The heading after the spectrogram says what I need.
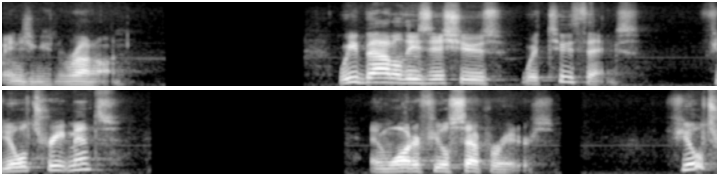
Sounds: Speech

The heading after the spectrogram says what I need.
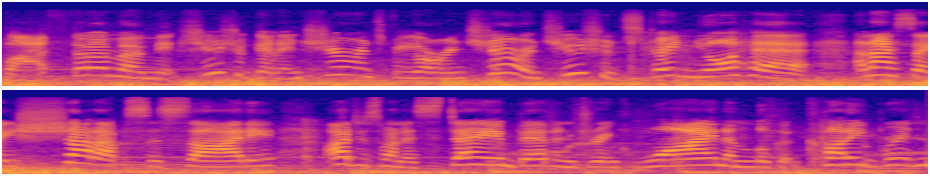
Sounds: Speech

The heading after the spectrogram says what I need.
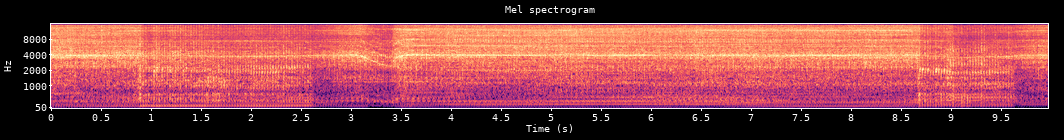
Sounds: inside a small room

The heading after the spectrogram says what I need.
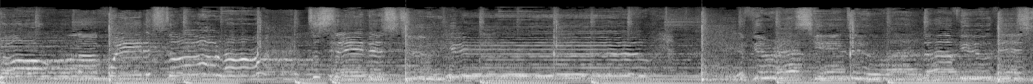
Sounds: Music, Pop music

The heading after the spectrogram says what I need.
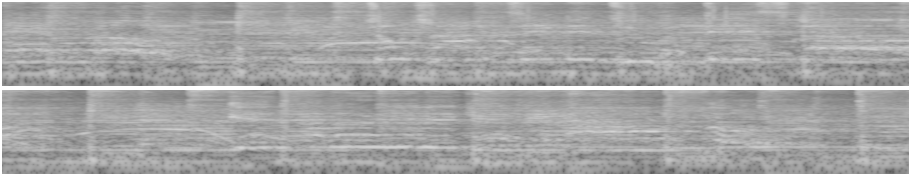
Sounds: Music, Rock and roll

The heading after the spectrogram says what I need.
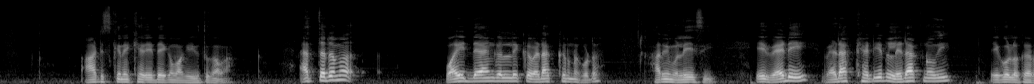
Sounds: Speech

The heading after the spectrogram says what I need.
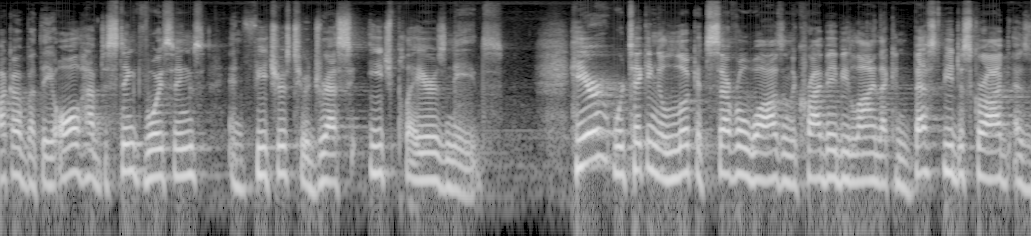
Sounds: Speech

